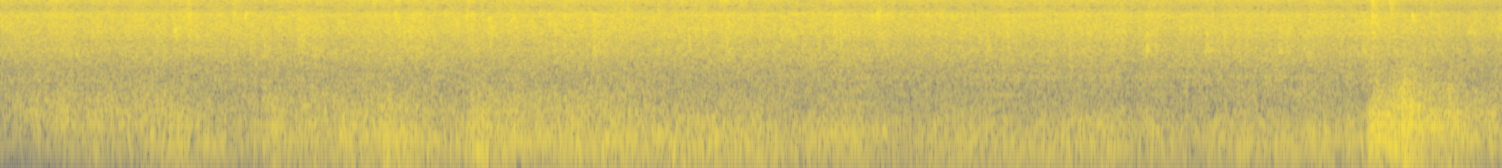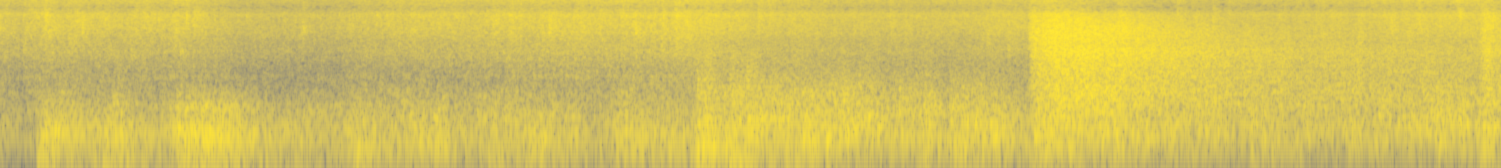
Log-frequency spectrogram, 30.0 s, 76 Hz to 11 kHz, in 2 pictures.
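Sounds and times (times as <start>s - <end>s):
steady rain: 0.0s - 30.0s
thunder rumbling: 0.6s - 30.0s
bright thunder crash: 21.9s - 30.0s.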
